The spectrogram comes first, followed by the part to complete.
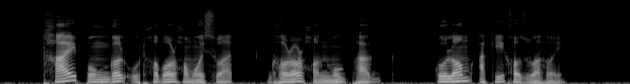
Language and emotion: Assamese, neutral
